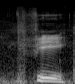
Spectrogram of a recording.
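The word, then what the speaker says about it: Fei: I think it's Faye. – Fee. – It's not Fee. – You pronounced it Fee. – He told me it rhymes with beef. – I don't know. – Because it's F-E-I, so it's because he says it, but it sounds like both at the same time.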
